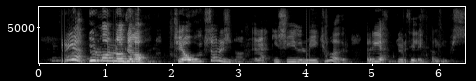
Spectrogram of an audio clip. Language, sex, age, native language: Icelandic, other, 18-19, Icelandic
